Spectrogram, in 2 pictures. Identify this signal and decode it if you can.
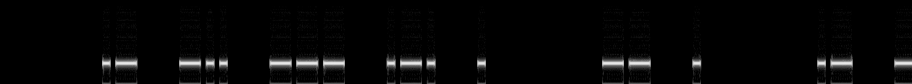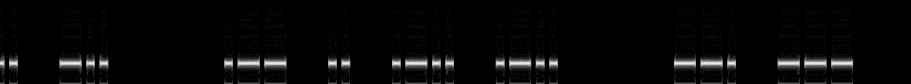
Morse code, heard as a keyed tone, about 18 wpm, spaced as for 12 wpm, 1000 Hz. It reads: ADORE ME AND WILL GO
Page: Quotes for Fri, 15 Aug 2025 in Morse Code at 12 words per minute.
